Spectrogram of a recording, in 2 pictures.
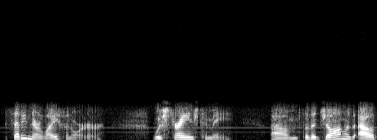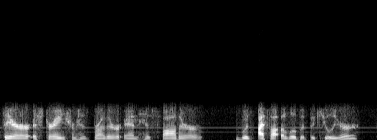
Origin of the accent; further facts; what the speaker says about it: the South, United States; I grew up in the South, and my grandma, her thing was she made little clicks with her tongue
